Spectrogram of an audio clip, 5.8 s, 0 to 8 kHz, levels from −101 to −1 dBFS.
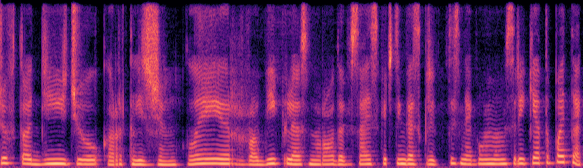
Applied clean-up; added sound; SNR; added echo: neural mask model DeepFilterNet 3.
